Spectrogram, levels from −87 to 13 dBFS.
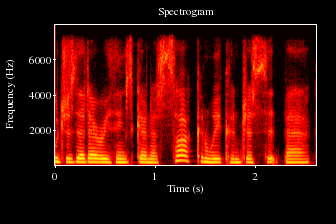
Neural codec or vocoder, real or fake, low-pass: none; real; 7.2 kHz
